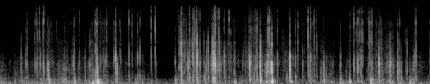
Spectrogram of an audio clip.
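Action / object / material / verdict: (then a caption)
scrape / beeswax-coated cotton wrap / waxed cotton / none. A pale yellow beeswax-coated cotton food wrap is bunched up and crumpled between fingers and palms while long nails scrunch and rub the waxy fabric. Dense, papery crinkles and scratchy rustles come in quick bursts over a soft, low, thumpy undertone, with a brief lull partway through.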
